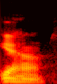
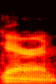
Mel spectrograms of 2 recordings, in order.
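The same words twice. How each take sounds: First: The name is said with a French pronunciation. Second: The name is said with an English-style pronunciation. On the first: "if you wanted to say it French way" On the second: "I don't mind Guerin"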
